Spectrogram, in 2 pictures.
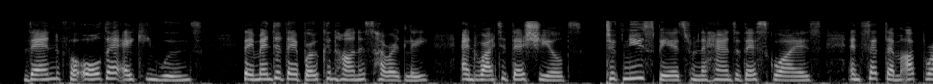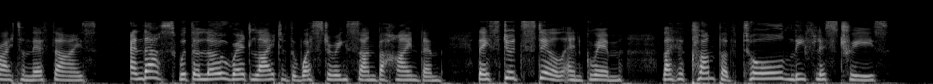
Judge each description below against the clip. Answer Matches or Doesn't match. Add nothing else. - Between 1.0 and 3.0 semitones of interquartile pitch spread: Matches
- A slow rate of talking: Doesn't match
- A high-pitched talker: Matches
